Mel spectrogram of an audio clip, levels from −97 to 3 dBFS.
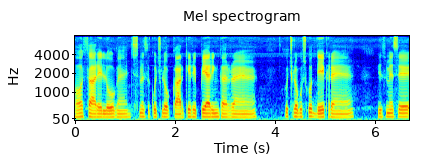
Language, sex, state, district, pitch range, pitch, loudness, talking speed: Hindi, male, Uttar Pradesh, Muzaffarnagar, 115-125 Hz, 125 Hz, -21 LUFS, 195 wpm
